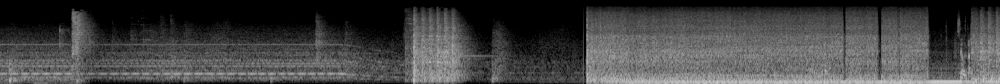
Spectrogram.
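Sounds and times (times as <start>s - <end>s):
air compressor running: 5.8s - 10.0s.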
